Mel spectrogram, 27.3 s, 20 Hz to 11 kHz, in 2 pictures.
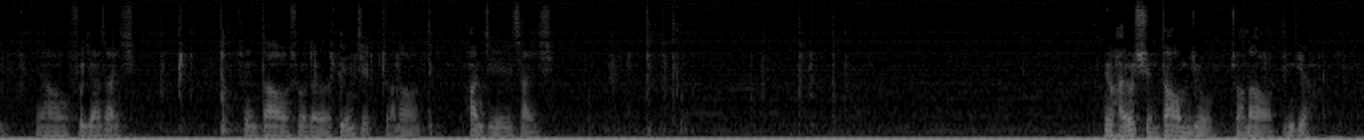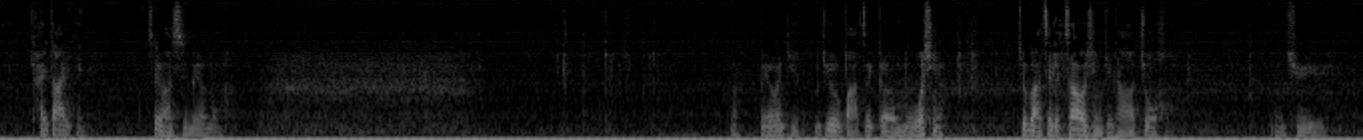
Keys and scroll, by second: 0.1 alt+z, 3.2 ctrl+a, 3.8 alt+1, 6.2 ctrl+a, 8.1 F3, 12.8 alt+1, 19.3 ctrl+a, 23.3 t, 24.3 f, 26.7 typing.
